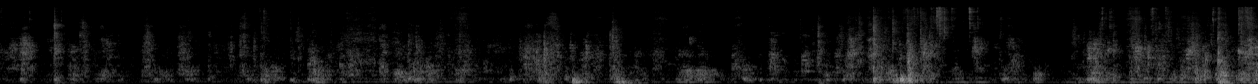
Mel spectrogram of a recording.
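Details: Indoors, a 35 lb French Bulldog is overpowered in rough play by a lighter 25 lb female dog; constant snuffling grunts and growls with rapid scuffling, plus a faint voice.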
